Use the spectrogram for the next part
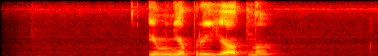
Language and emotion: Russian, neutral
